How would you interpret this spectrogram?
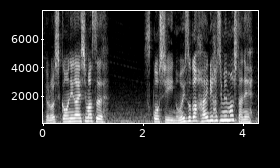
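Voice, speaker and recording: Woman playing an earnest, lively young man. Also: on the high side, moderate pace. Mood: polite, explaining. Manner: eager, expressive, polite. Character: earnest, polite, easily flustered young man. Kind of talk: audio drama acting. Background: background music.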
